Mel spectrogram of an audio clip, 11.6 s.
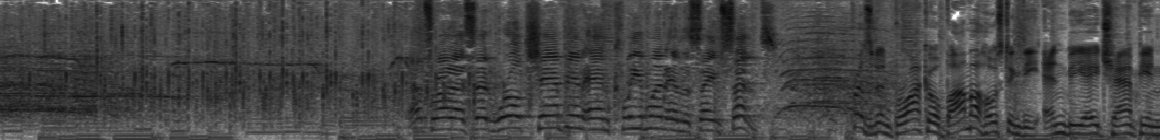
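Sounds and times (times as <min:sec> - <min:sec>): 
crowd at the White House applauding and cheering the Cleveland Cavaliers: 0:00.0 - 0:09.2
speech: 0:04.2 - 0:11.6.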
